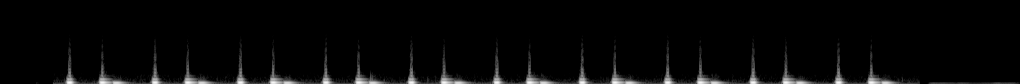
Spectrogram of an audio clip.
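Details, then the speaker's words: Real heart recording: steady heartbeat near 70 a minute with a soft low extra thud after the second sound, an S3 gallop, which can be associated with congestive heart failure. "Gomme karabo ye e nepagetšego ke modumo wa pelo wa S 3."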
